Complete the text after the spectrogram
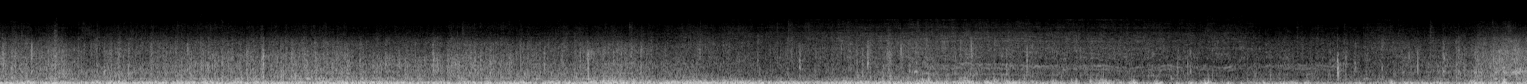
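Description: A bicycle frame clanks and rattles over bumps.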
